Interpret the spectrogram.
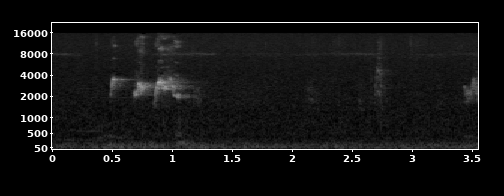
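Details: Decoy red-whiskered bulbul singing to attract wild birds for trapping, 30 May 2016; one brief burst of quick, chattering whistled notes, then quiet with a faint note near the end and low background rumble.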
